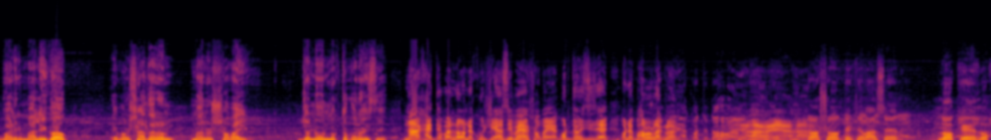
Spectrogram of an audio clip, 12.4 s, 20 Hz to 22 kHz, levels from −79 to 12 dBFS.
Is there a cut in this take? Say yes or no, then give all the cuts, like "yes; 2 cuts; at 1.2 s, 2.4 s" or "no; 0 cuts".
yes; 2 cuts; at 4.9 s, 10.0 s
